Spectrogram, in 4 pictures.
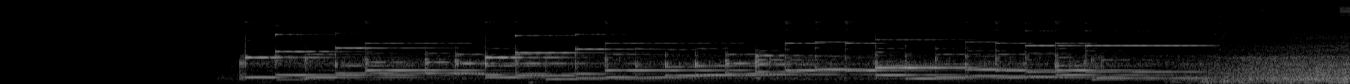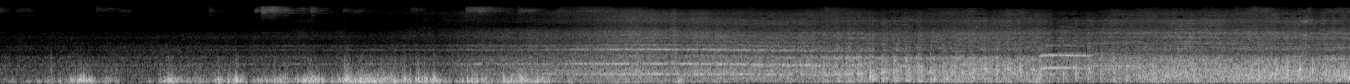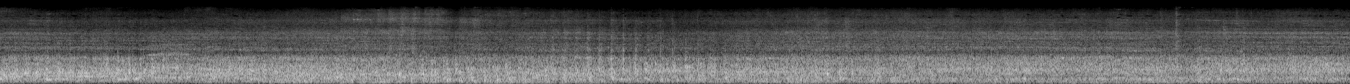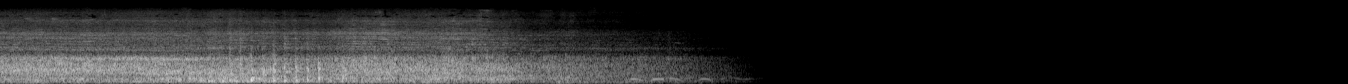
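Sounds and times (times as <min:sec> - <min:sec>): brief high tone: 0:08.8 - 0:12.3, 0:23.9 - 0:24.6
train wheels rumbling and clattering: 0:20.2 - 0:41.2, 0:42.1 - 0:45.5.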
